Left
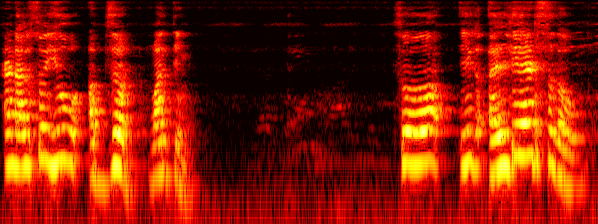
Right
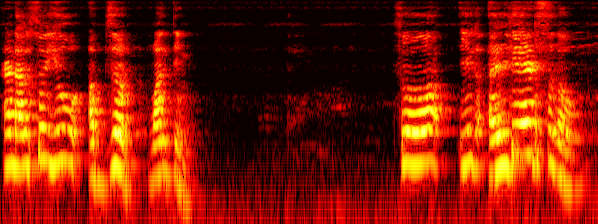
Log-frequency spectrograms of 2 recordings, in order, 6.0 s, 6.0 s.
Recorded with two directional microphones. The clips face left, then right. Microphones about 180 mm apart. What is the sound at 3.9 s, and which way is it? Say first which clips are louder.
Speech: even; 30° right (ahead or behind).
